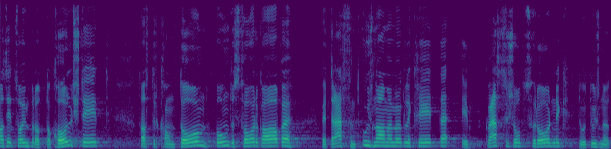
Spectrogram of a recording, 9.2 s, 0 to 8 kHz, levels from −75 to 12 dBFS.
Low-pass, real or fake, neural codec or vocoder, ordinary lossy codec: none; real; none; none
